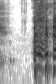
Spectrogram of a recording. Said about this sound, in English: Oh my god, I need to fart. Oh, holy shit.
